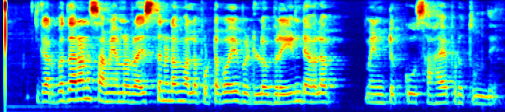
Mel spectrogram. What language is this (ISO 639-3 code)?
tel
